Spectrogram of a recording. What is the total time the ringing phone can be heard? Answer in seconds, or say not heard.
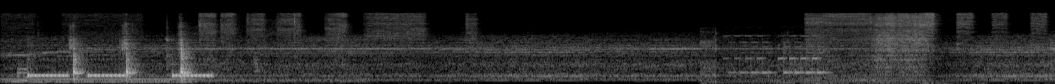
4 s.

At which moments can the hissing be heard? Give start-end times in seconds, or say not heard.
0.0-4.8, 8.0-10.5.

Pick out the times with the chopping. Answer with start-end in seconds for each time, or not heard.
0.1-1.9.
